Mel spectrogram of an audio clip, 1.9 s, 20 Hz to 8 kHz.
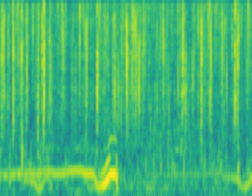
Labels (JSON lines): {"label": "biophony, cascading saw", "recorder": "SoundTrap 600 or HydroMoth"}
